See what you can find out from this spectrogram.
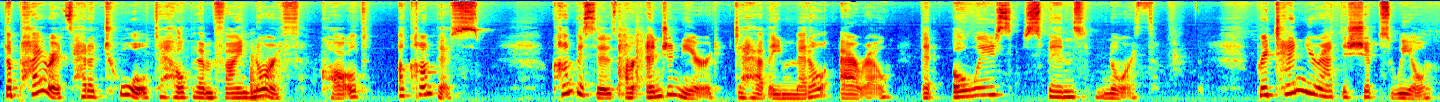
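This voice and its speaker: A woman teacher reading a children's book aloud in an expressive way, guiding young listeners with questions and pauses. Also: medium pitch, slightly rough. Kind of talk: interactive read-aloud of a children's nonfiction book.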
